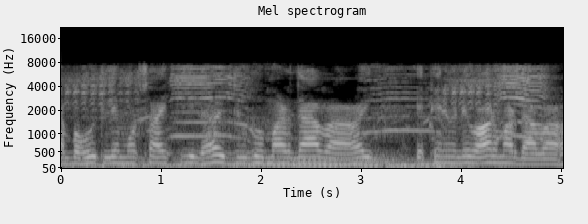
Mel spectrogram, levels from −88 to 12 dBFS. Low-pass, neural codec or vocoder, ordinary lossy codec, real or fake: 7.2 kHz; none; Opus, 24 kbps; real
